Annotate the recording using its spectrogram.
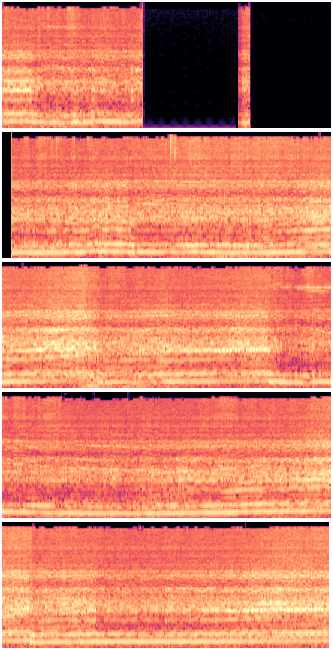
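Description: A racing car engine roars steadily, its pitch dipping and rising with gear changes.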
